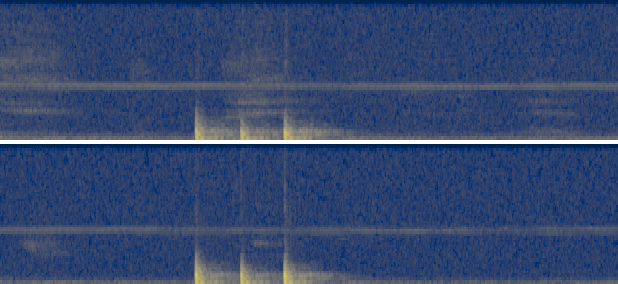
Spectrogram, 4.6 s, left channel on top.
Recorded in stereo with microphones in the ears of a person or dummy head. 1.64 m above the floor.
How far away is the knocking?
About 1.0 m.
